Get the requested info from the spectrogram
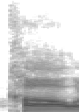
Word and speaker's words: Kahl: Now on Iran, it's spelled, by the way, K-A-H-L, Call or Call.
